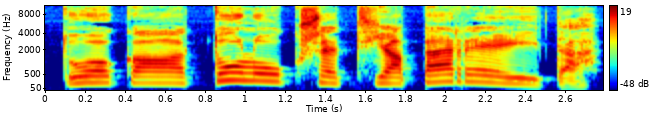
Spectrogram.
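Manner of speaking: high, drawn-out call for help; first try at hollering home. A narrator's reading. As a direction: shout it slowly across the woods. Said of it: "ruvetaan huutamaan".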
